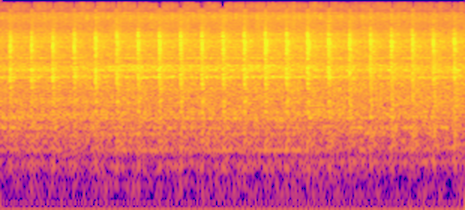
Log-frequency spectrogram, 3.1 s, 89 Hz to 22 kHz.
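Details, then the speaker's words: 1989 Honda Prelude 3rd gen, cold engine idling in neutral with manual gearbox: steady, sharp bottom-end knock about seven or eight times a second; owner suspects a damaged rod bearing, not confirmed. "yep this is rodnock"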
